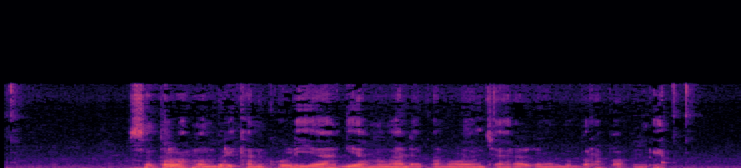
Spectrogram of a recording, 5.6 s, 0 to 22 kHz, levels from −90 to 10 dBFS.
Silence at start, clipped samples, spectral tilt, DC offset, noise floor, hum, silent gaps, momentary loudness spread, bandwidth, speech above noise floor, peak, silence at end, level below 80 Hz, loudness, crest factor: 0.05 s; under 0.1%; -6 dB/octave; under 0.1%; -51 dBFS; none; none; 13 LU; 11.5 kHz; 24 dB; -12 dBFS; 0.25 s; -48 dBFS; -28 LUFS; 16 dB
